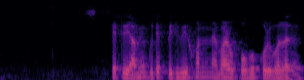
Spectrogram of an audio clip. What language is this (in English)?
Assamese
